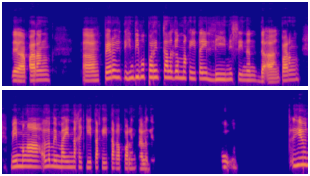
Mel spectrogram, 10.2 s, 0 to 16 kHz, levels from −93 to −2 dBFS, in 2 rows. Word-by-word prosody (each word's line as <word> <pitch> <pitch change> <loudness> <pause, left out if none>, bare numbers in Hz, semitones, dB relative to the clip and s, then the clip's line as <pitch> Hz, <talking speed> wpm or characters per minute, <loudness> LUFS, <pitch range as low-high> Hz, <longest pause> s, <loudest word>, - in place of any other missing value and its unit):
'Di 175 - +2
ba, 155 - +6
parang, 190 +3 +3 0.5
ah, 175 +1 +2
pero 255 +4 +4
hin 280 -1 -4
hindi 265 +3 -1
mo 295 - -2
pa 285 - +3
rin 280 0 -1
talaga 275 -1 +1
makita 250 -2 -3
'yung 235 -2 0
linis, 210 0 -5
eh, 195 - -4
nang 180 -2 -5
daan 130 -3 +2
parang 195 +3 +1 0.3
may 230 +2 +1
mga 240 -1 +3
alam 245 +2 0
mo - - +1
'yun 235 - -5
may 225 -1 +3
nakikita-kita 200 -3 -2
ka 180 - -3
pa 180 0 -3
rin 175 - -9
talagan 165 -1 -5 1.1
Oo. - - -9 1.0
'Yun 300 +3 +6
215 Hz, 180 wpm, -28 LUFS, 180-250 Hz, 1.1 s, ba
